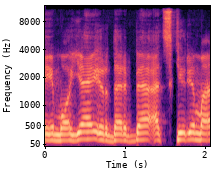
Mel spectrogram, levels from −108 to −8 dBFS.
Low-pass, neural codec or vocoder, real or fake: 10.8 kHz; vocoder, 44.1 kHz, 128 mel bands, Pupu-Vocoder; fake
